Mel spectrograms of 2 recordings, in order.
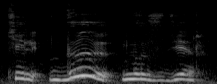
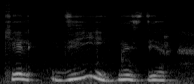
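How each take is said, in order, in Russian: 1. Гласные после 'd' и 'n' заднего ряда. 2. Гласные после 'd' и 'n' переднего ряда. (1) "А теперь пробуем прочитать через букву «ы»" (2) "Пробуем прочитать через букву «и»"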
